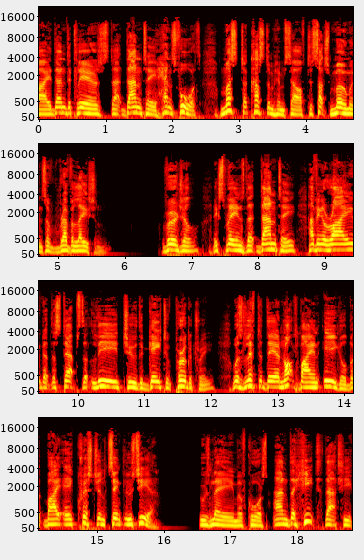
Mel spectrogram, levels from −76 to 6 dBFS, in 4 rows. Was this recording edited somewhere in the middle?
yes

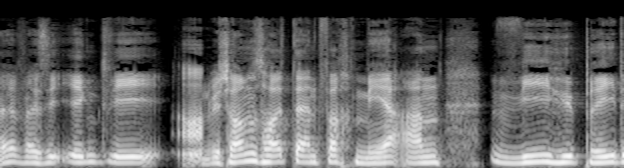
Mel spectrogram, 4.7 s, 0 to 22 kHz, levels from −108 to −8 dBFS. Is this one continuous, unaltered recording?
no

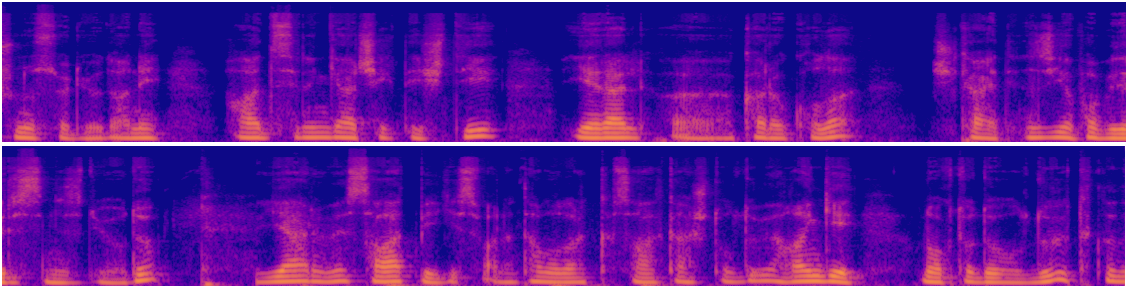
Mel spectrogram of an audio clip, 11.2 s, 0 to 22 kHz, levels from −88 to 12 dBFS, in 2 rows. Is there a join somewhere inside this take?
yes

